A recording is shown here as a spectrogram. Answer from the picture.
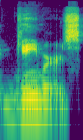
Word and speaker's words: GVMERS: for a YouTube channel called Gamers, spelt with a V, so GVMERS, but the V was stylized, flipped upside down 180 degrees, so it looked like an A. So you would pronounce Kind of it like that as sex cult Gamers.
